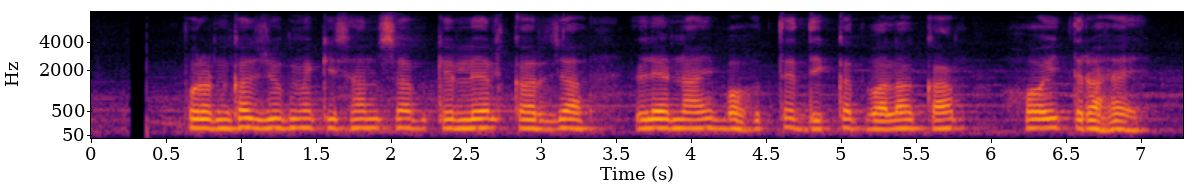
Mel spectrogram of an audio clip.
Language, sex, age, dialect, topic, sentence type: Magahi, male, 60-100, Western, agriculture, statement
